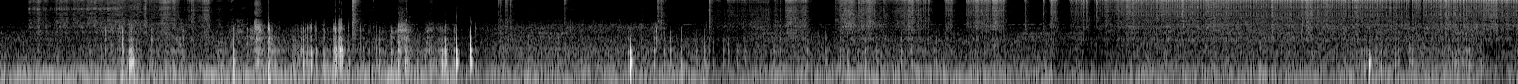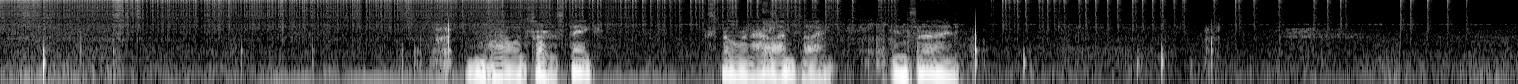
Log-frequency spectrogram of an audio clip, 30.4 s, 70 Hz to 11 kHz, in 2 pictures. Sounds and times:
Speech: 19.8 - 21.2, 22.2 - 23.5, 24.1 - 24.8.

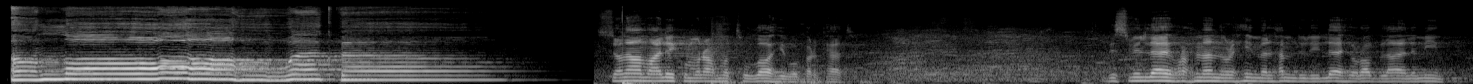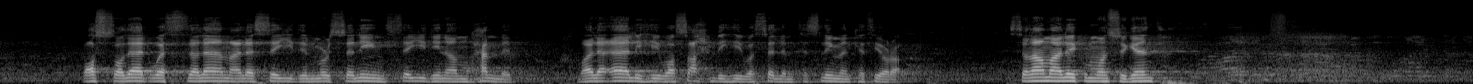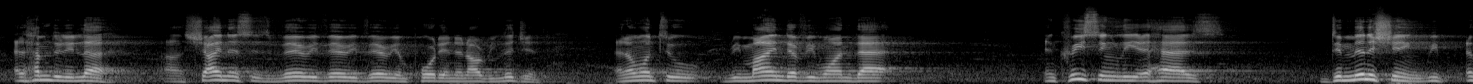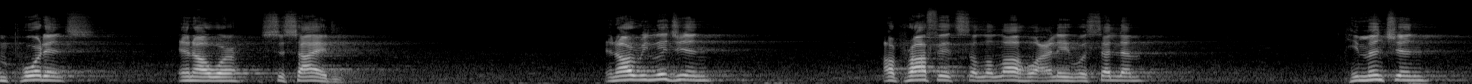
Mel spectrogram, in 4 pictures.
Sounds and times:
Speech: 6.0 - 8.5, 11.1 - 14.5, 15.6 - 19.9, 20.5 - 23.8, 24.8 - 27.8, 29.6 - 34.8, 35.6 - 38.4, 39.9 - 41.8, 42.7 - 45.1, 46.0 - 47.6, 50.3 - 51.4, 53.0 - 55.7, 57.7 - 58.5.

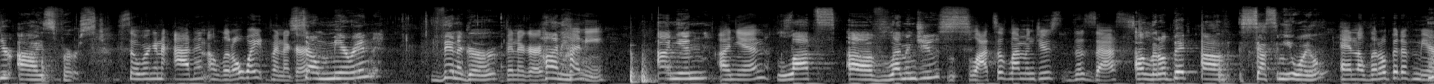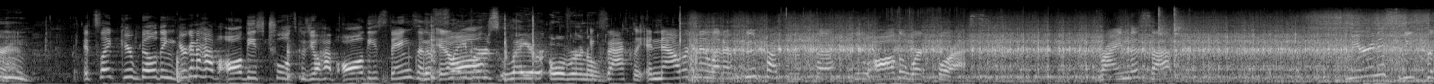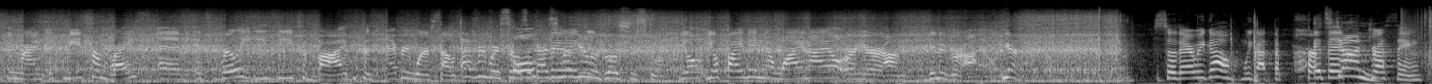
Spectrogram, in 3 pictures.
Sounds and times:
Speech: 0.0 - 24.2, 27.8 - 39.0.

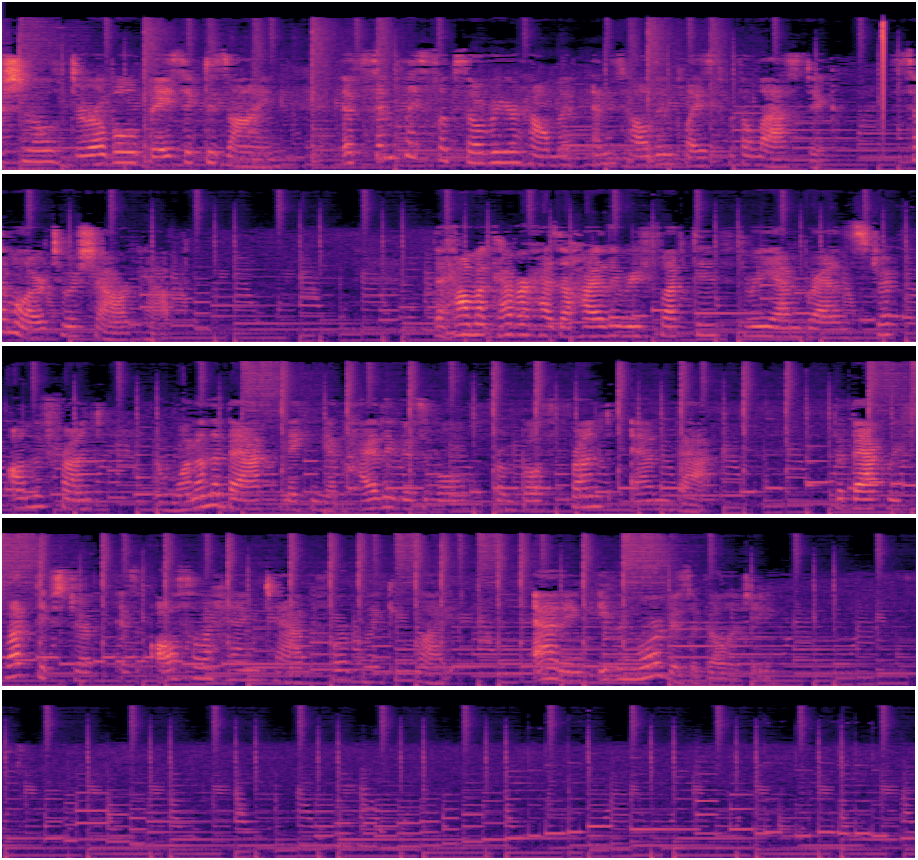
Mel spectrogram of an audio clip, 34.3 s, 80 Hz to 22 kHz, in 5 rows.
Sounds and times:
Speech: 0.0 - 8.2, 10.1 - 19.1, 19.9 - 26.4
Music: 0.0 - 34.2.

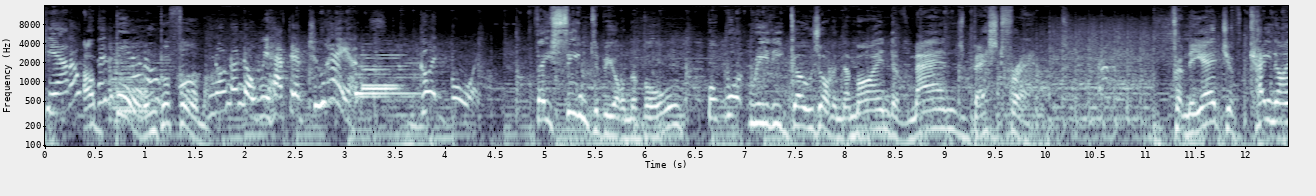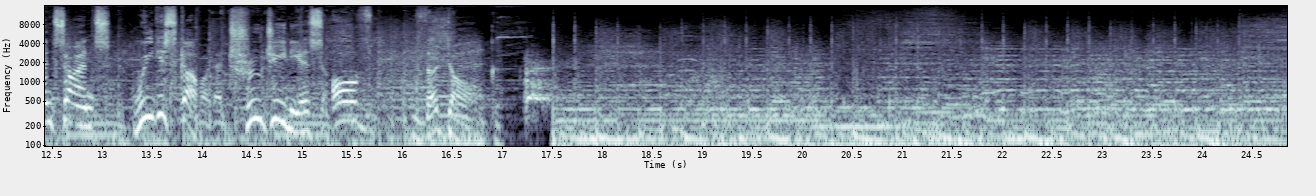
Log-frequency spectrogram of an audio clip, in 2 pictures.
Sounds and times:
Music: 0.0 - 24.8
Speech: 3.8 - 10.1, 11.3 - 17.0
Bow-wow: 9.5 - 11.0, 17.2 - 17.6.

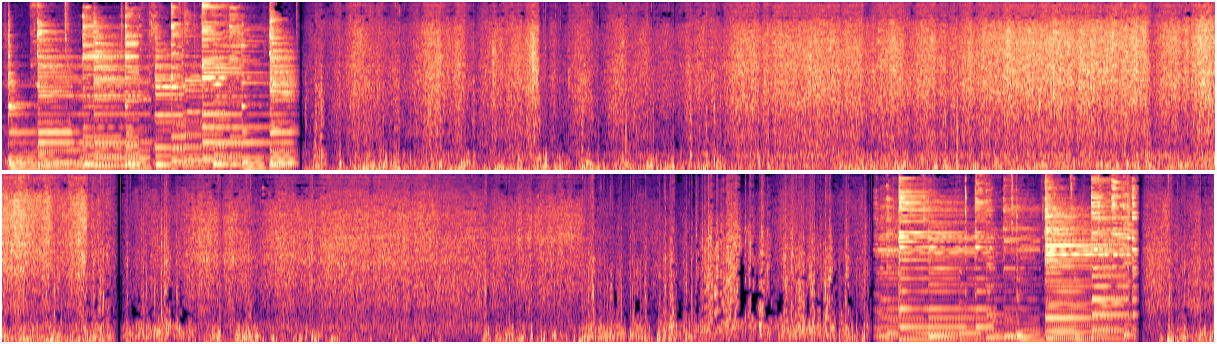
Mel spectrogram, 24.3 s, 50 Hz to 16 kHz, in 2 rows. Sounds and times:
Waves, surf: 1.2 - 20.9, 21.9 - 24.2
Wind noise (microphone): 3.0 - 20.9, 23.5 - 24.2.

